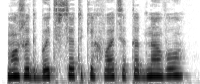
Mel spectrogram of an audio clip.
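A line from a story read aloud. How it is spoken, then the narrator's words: Sighing. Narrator (Russian): вздохнула я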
